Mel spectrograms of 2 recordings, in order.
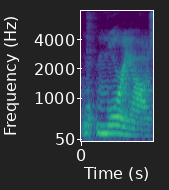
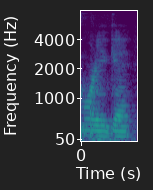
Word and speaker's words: Moriage: Moriage is how you're going to hear it. Yeah. Honestly, that's how people are going to refer to it, but it's pronounced Moriage.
